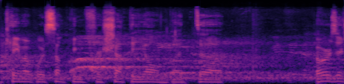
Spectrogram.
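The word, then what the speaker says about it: Châtillon: I'm gonna See, it'd be more impressive if you came up with something for Chatillon, but or is it Chatillon? Yeah, Chatillon. Chatillon. It's a double L as a Y sound.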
